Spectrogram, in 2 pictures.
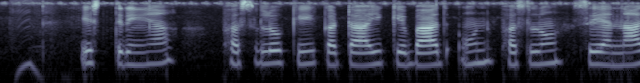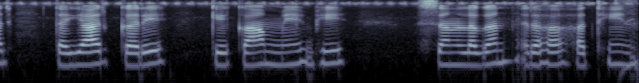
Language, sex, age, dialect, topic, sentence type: Magahi, female, 18-24, Central/Standard, agriculture, statement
